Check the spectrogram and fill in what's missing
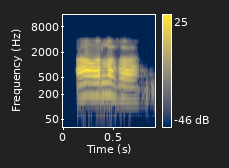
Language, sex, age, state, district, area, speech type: Tamil, male, 18-30, Tamil Nadu, Nagapattinam, rural, conversation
